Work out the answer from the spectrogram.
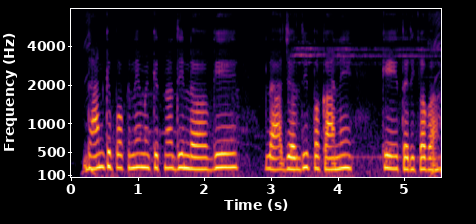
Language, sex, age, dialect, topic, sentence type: Bhojpuri, female, 18-24, Southern / Standard, agriculture, question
